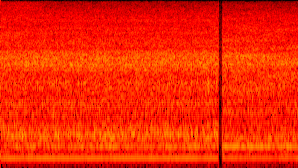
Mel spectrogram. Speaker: God, that fan is loud. But I'm sure it'll keep things cool.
